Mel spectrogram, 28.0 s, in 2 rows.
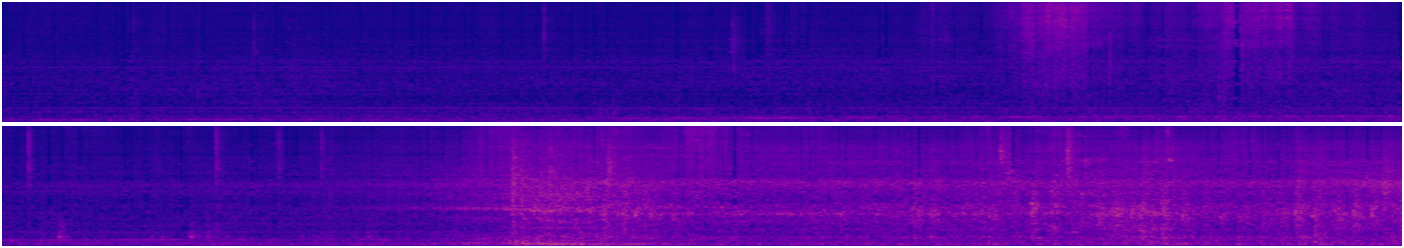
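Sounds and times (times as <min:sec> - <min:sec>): train rumbling on rails: 0:05.9 - 0:28.0
loud rush of noise: 0:17.6 - 0:24.3.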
